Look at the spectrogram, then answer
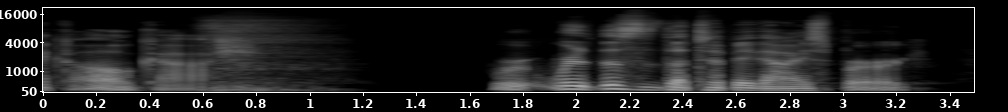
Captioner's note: laughs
